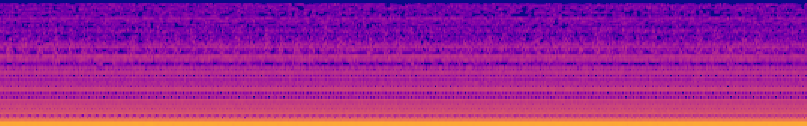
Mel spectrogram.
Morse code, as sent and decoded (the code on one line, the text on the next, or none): none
